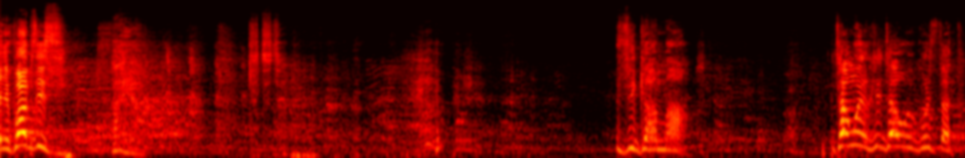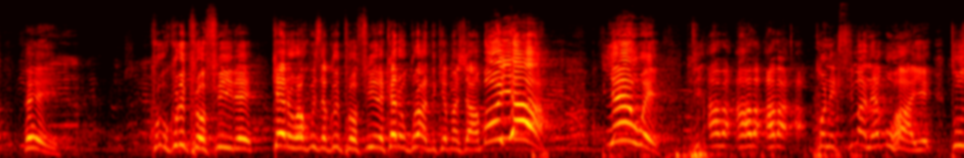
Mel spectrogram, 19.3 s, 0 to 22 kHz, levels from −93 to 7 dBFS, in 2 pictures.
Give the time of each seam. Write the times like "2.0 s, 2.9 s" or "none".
none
